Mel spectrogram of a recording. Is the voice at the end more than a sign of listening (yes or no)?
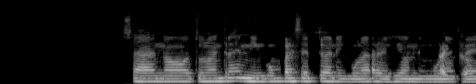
no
